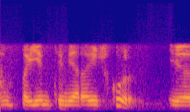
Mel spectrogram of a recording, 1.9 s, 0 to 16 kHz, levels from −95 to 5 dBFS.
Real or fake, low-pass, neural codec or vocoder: real; 14.4 kHz; none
